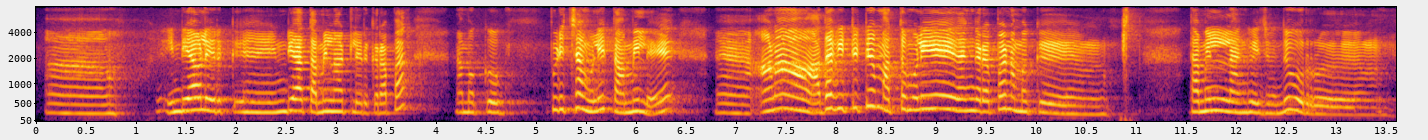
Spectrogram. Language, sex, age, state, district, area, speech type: Tamil, female, 45-60, Tamil Nadu, Salem, rural, spontaneous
